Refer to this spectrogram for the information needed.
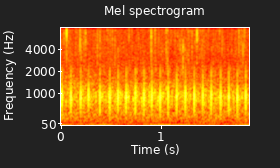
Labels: {"label": "biophony, rattle", "recorder": "SoundTrap 500"}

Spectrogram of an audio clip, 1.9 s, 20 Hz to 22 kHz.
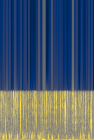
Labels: {"label": "biophony, knock croak", "recorder": "SoundTrap 300"}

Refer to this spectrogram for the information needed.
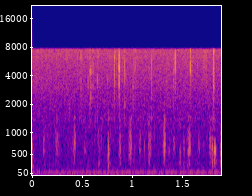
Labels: {"label": "biophony, knock croak", "recorder": "SoundTrap 300"}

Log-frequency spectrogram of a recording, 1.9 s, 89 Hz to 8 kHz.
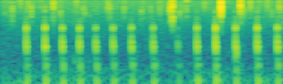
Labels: {"label": "biophony, knock", "recorder": "SoundTrap 300"}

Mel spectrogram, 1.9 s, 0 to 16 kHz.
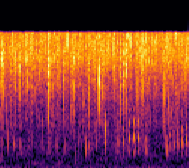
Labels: {"label": "biophony", "recorder": "SoundTrap 300"}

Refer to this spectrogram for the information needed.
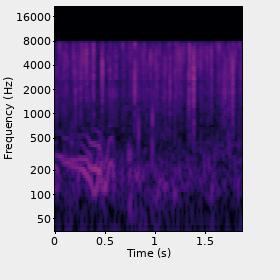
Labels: {"label": "biophony, cascading saw", "recorder": "SoundTrap 600 or HydroMoth"}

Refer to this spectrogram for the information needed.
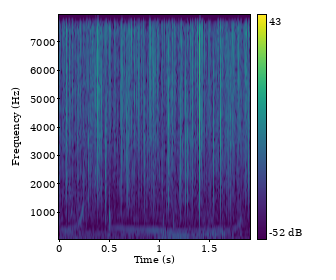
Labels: {"label": "biophony", "recorder": "SoundTrap 300"}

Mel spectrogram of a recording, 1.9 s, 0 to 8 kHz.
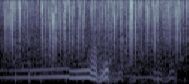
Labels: {"label": "biophony, cascading saw", "recorder": "SoundTrap 600 or HydroMoth"}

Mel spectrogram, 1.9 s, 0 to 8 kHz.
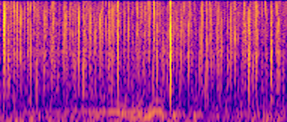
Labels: {"label": "biophony, cascading saw", "recorder": "SoundTrap 600 or HydroMoth"}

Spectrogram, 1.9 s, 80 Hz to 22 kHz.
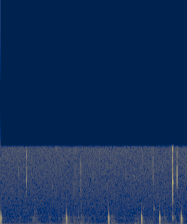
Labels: {"label": "biophony, knock", "recorder": "SoundTrap 300"}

